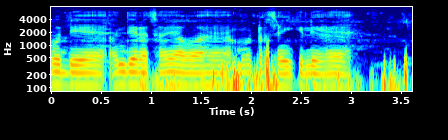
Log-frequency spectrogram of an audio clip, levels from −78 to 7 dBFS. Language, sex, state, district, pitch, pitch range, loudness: Hindi, male, Rajasthan, Bikaner, 110 Hz, 105-115 Hz, -21 LUFS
